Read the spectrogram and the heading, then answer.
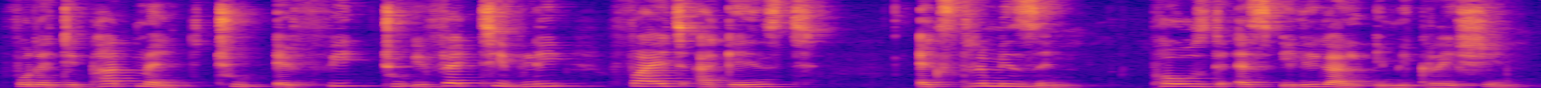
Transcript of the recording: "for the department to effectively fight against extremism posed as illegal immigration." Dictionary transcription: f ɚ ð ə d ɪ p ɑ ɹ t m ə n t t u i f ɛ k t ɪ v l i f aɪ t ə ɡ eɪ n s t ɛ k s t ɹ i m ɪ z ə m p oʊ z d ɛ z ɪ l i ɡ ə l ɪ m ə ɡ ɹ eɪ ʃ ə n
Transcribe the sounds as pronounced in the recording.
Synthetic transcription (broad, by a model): f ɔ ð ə d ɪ p ɑ t m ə n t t u i f ɛ k t ɪ v l i f aɪ t ə ɡ eɪ n s t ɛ k s t ɹ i m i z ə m p oʊ z d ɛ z ɪ l i ɡ ə l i m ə ɡ ɹ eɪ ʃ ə n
